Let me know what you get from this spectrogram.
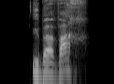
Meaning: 1. singular imperative of überwachen 2. first-person singular present of überwachen
- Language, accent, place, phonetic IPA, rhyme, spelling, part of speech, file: German, Germany, Berlin, [ˌyːbɐˈvax], -ax, überwach, verb, De-überwach.ogg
